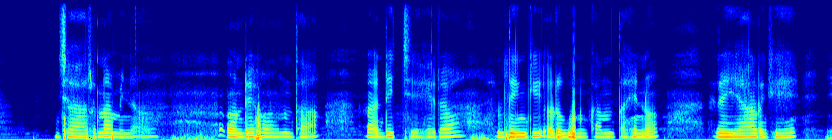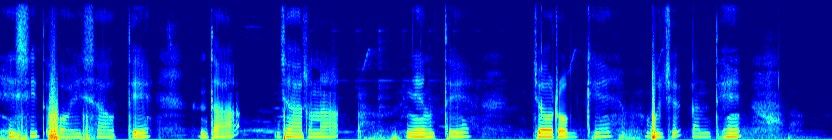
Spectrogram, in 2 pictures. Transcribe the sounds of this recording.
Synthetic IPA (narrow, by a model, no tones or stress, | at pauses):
d͡ʒaɾnamɛnaʔa | ɔɳɖɛɦɔnd̪a̰ʔ | əɖit͡ʃɛɦɛɾaliŋɡiʔə̰ɽɡunkant̪aɦɛnɔʔ | ɾɛjaɽɡɛ | hisit̪̚hɔjɛsawt̪ɛ | d̪aʔ | d͡ʒaɾnaʔɲɛlt̪ɛ | t͡ʃɔɾɔkɡɛbud͡ʒʱəʔkant̪ɛɦɛ̃ʔ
